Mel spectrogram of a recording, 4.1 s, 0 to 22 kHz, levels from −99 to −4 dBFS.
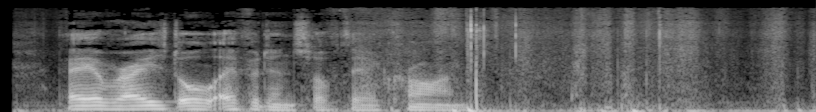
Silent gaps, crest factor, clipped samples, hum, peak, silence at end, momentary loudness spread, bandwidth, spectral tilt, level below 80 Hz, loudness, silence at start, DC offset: none; 26 dB; under 0.1%; none; 0 dBFS; 0 s; 15 LU; 16.5 kHz; -5 dB/octave; -38 dBFS; -27 LUFS; 0.05 s; under 0.1%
